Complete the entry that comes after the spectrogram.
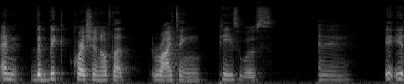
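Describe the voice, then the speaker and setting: A woman speaks at a fairly high pitch with fairly even intonation. The recording is very clean, with a silent background. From Colombia, Bogota. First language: Spanish. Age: 30s. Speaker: energy healer and health coach. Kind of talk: interview.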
